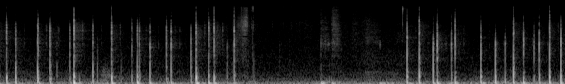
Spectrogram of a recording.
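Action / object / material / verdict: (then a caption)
tap / silicone phone case on a smartphone / silicone / none. Long gel nails tap quickly on the back and sides of an orange silicone phone case on a smartphone lying flat. The result is a rapid run of short, dry clicks with a soft low thud and a bright tick. The tapping eases into a brief quieter stretch near the middle before picking up again.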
